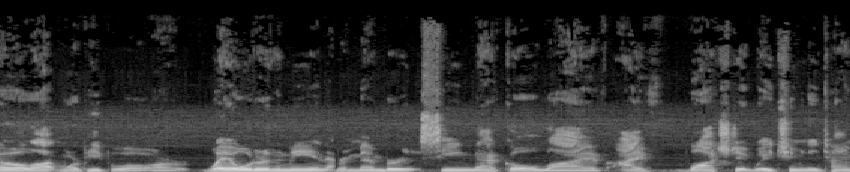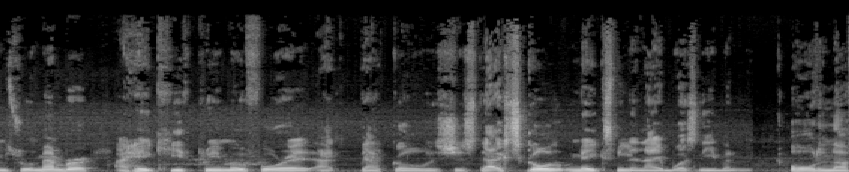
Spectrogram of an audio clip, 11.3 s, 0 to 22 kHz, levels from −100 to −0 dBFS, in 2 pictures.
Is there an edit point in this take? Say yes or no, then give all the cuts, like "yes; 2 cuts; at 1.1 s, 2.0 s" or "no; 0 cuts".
yes; 3 cuts; at 2.2 s, 6.4 s, 9.9 s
